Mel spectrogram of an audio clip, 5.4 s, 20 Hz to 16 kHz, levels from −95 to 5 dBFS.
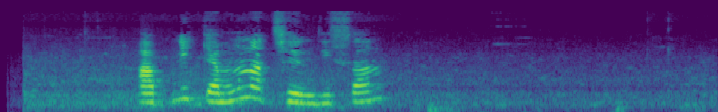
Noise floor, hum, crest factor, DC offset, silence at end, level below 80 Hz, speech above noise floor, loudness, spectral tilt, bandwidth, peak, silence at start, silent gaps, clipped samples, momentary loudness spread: -53 dBFS; none; 20 dB; under 0.1%; 2.55 s; -58 dBFS; 38 dB; -16 LUFS; -4 dB/octave; 11.5 kHz; 0 dBFS; 1.05 s; none; under 0.1%; 7 LU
